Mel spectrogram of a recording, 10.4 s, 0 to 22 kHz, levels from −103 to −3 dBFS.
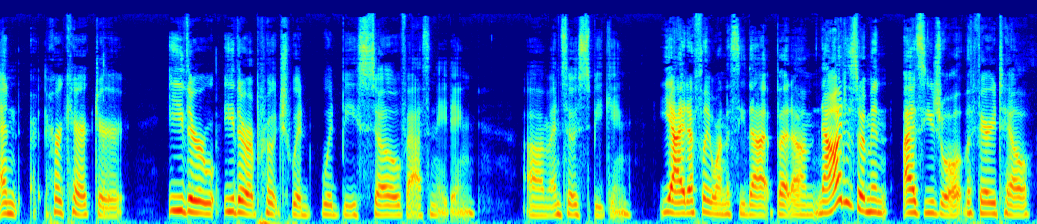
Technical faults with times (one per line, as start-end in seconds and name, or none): none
